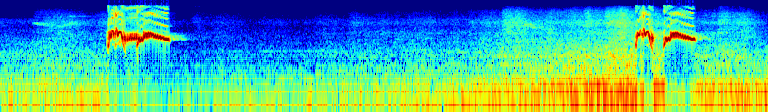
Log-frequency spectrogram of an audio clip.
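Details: Red-whiskered bulbul singing for contest training: two short, bright, whistled phrases about two and a half seconds apart, each a quick rising-and-falling warble, with rising background rumble toward the end.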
